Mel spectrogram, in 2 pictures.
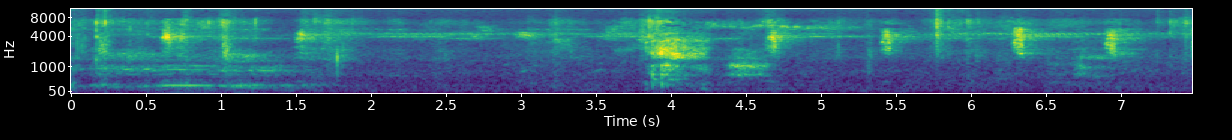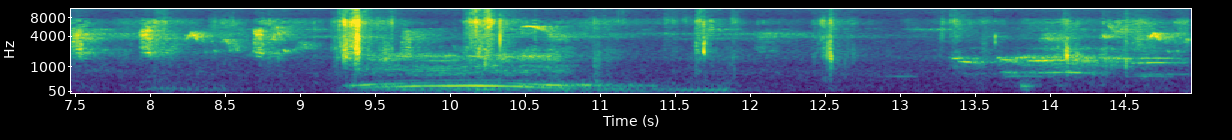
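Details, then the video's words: Cattle on a farm (roça): one drawn-out, low moo that rises and then falls near the tenth second, with a fainter low call at the start, among clicks, rustling and rural background noise. "Roça gados porcos miquinho som da natureza"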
